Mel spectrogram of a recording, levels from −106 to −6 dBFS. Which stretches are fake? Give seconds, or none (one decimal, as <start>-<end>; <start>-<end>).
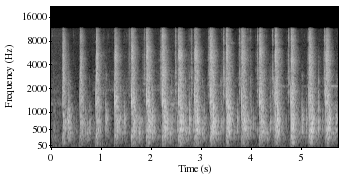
1.2-4.7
